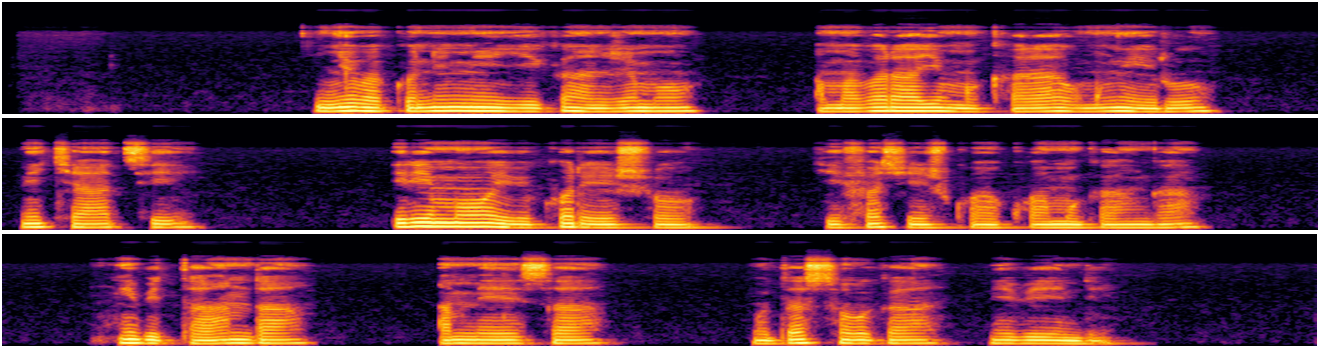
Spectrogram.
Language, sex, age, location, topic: Kinyarwanda, female, 18-24, Kigali, health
